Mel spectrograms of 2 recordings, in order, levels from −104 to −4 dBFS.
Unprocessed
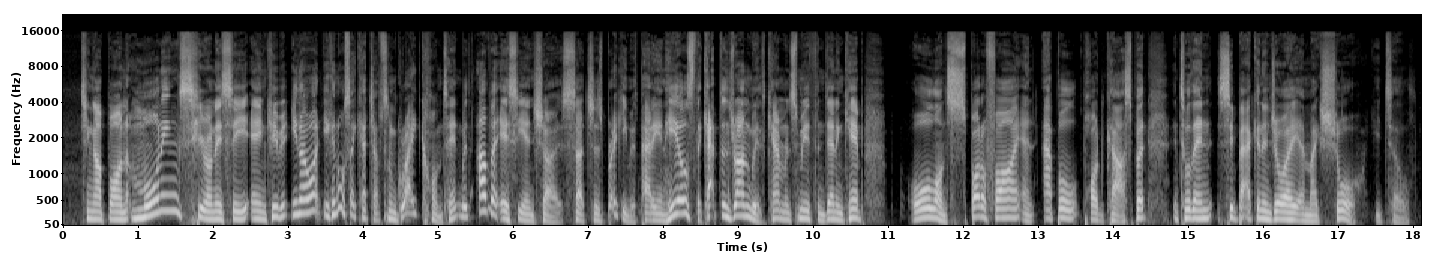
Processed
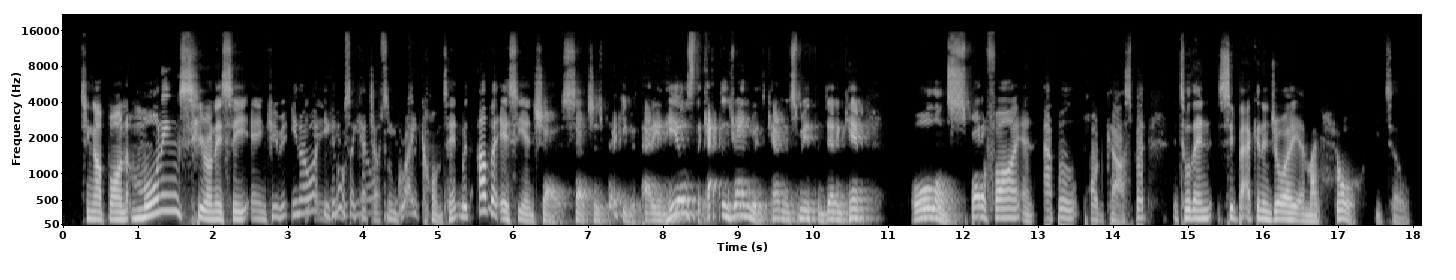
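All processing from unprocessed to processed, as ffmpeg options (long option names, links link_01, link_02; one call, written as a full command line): ffmpeg -i in.wav -filter_complex "[0:a]asettb=1/sr,asplit=3[link_01][link_02][link_03];[link_01]atrim=end=2.394[link_04];[link_02]atrim=start=2.39:end=4.8,asetpts=PTS-STARTPTS,afade=type=in:duration=0.004:curve=qsin,afade=type=out:start_time=2.406:duration=0.004:curve=qsin,acompressor=threshold=-32dB:ratio=4:attack=3.2:release=140:knee=1:detection=peak,aecho=1:1:839:0.251,atrim=end_sample=106281[link_05];[link_03]atrim=start=4.796[link_06];[link_04][link_05]acrossfade=duration=0.004:curve1=hsin:curve2=qsin[link_07];[link_07][link_06]acrossfade=duration=0.004:curve1=qsin:curve2=hsin,asettb=1/sr,asplit=3[link_08][link_09][link_10];[link_08]atrim=end=6.334[link_11];[link_09]atrim=start=6.33:end=12.28,asetpts=PTS-STARTPTS,afade=type=in:duration=0.004:curve=qsin,afade=type=out:start_time=5.946:duration=0.004:curve=qsin,asuperstop=centerf=1200:order=8:qfactor=1.1,asplit=2[link_12][link_13];[link_13]adelay=72,lowpass=frequency=2300:poles=1,volume=-9dB,asplit=2[link_14][link_15];[link_15]adelay=72,lowpass=frequency=2300:poles=1,volume=0.44,asplit=2[link_16][link_17];[link_17]adelay=72,lowpass=frequency=2300:poles=1,volume=0.44,asplit=2[link_18][link_19];[link_19]adelay=72,lowpass=frequency=2300:poles=1,volume=0.44,asplit=2[link_20][link_21];[link_21]adelay=72,lowpass=frequency=2300:poles=1,volume=0.44[link_22];[link_12][link_14][link_16][link_18][link_20][link_22]amix=inputs=6:normalize=0,atrim=end_sample=262395[link_23];[link_10]atrim=start=12.276[link_24];[link_11][link_23]acrossfade=duration=0.004:curve1=hsin:curve2=qsin[link_25];[link_25][link_24]acrossfade=duration=0.004:curve1=qsin:curve2=hsin,asettb=1/sr,asplit=3[link_26][link_27][link_28];[link_26]atrim=end=12.994[link_29];[link_27]atrim=start=12.99:end=14.9,asetpts=PTS-STARTPTS,afade=type=in:duration=0.004:curve=qsin,afade=type=out:start_time=1.906:duration=0.004:curve=qsin,bandreject=frequency=560:width=8.1,aeval=exprs='(tanh(17.8*val(0)+0.6)-tanh(0.6))/17.8':channel_layout=same[link_30];[link_28]atrim=start=14.896[link_31];[link_29][link_30]acrossfade=duration=0.004:curve1=hsin:curve2=qsin[link_32];[link_32][link_31]acrossfade=duration=0.004:curve1=qsin:curve2=hsin,asettb=1/sr,asplit=3[link_33][link_34][link_35];[link_33]atrim=end=16.594[link_36];[link_34]atrim=start=16.59:end=17.08,asetpts=PTS-STARTPTS,afade=type=in:duration=0.004:curve=qsin,afade=type=out:start_time=0.486:duration=0.004:curve=qsin,lowpass=frequency=950:width_type=q:width=5.1,asplit=2[link_37][link_38];[link_38]adelay=27,volume=-11dB[link_39];[link_37][link_39]amix=inputs=2:normalize=0,atrim=end_sample=21609[link_40];[link_35]atrim=start=17.076[link_41];[link_36][link_40]acrossfade=duration=0.004:curve1=hsin:curve2=qsin[link_42];[link_42][link_41]acrossfade=duration=0.004:curve1=qsin:curve2=hsin,bandreject=frequency=6200:width=22,afftdn=noise_reduction=29:noise_floor=-44" out.wav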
